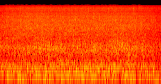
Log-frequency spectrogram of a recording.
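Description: Small waterfall on a rocky river: a steady rush of water falling into a pool.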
